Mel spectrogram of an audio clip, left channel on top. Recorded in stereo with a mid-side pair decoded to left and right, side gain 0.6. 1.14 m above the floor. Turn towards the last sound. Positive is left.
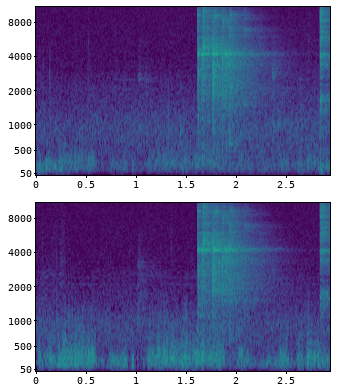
turn(degrees=30)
